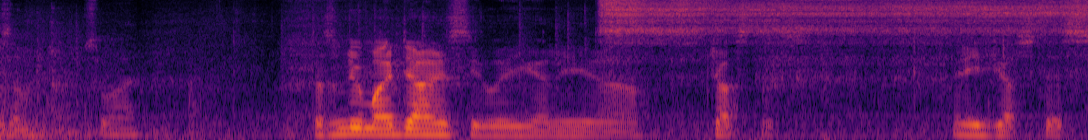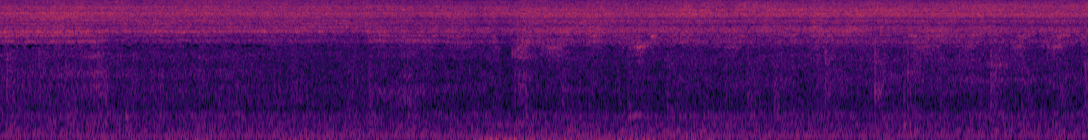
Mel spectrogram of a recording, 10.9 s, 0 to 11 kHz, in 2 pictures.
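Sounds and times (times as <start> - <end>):
speech: 0.0 - 1.0, 1.6 - 4.0, 4.8 - 5.6
sizzling hiss: 3.0 - 10.8.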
